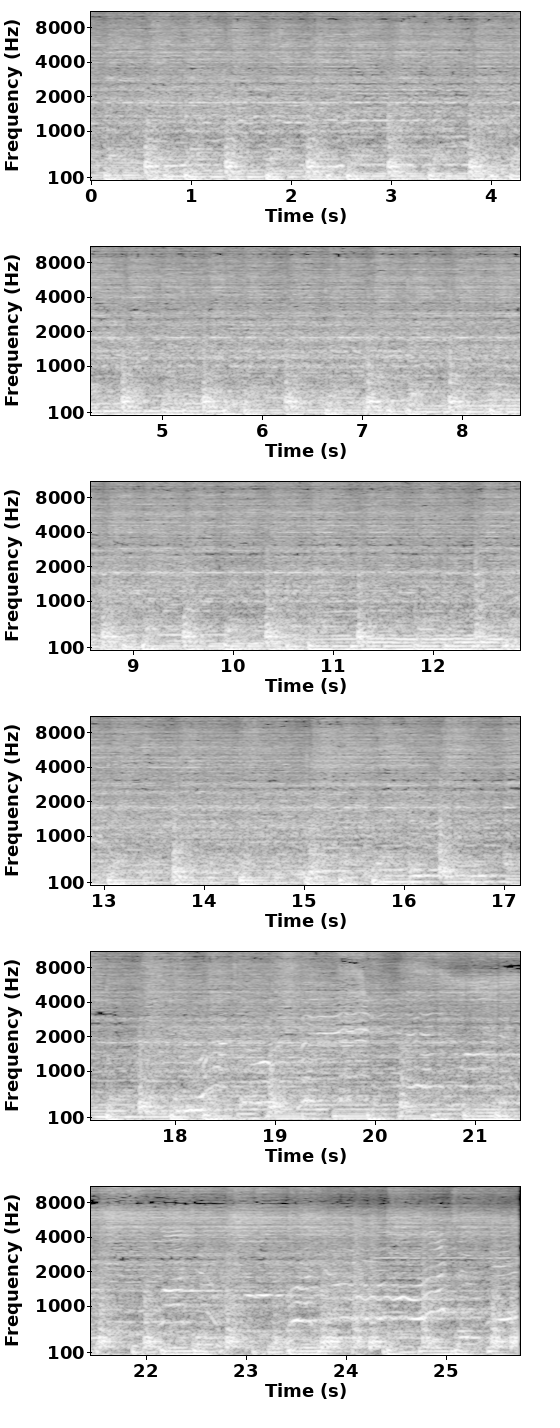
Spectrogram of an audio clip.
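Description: A rock band playing live and loud: electric guitar, electric bass and a Yamaha drum kit together in a driving rhythm.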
